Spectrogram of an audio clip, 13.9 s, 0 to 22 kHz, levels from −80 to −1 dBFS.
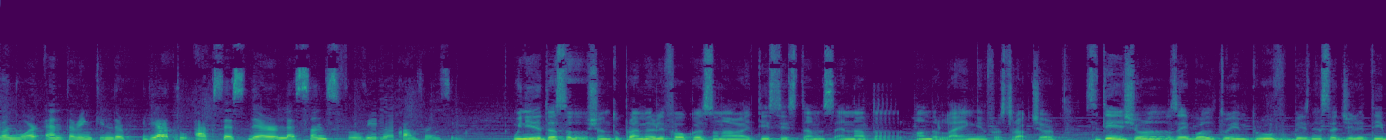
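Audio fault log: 1.25–1.79 s, 5.73–5.89 s, 8.76–9.08 s, 11.53–11.69 s: AAC frame loss with concealment. Brief smeared, phasey patches where the decoder rebuilt roughly 130–210 ms of missing audio from earlier spectrum; the first is scattered, runs up to about 100 ms.
3.70–4.03 s: robotic sound, likely from repeated short buffers. A rigid metallic buzz at 188 Hz, since most of this stretch is a repeat of a roughly 5 ms chunk.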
